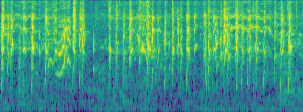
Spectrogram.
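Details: Busy parrot chirping: fast, twittering high notes, including a short rising-falling warble, run almost continuously through the recording.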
